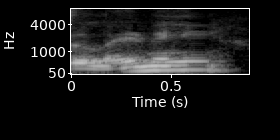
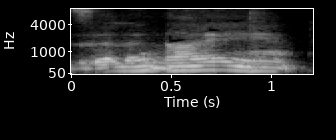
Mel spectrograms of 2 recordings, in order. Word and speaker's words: Zelenay: you work now yeah my name is being often pronounced as elainey we pronounce it zelenai but actually a lot my last name is hungarian it's not even polish oh well my problem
